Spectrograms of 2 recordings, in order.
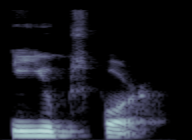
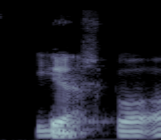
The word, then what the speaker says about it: Eyüpspor: You would pronounce it as Eyüpspor. – Eyüpspor, okay.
